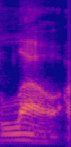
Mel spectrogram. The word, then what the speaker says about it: Lo: So, yeah, I get a lot of mispronunciations of it, but it's easy breezy, just Low. I'll go by Low, which is short for Lorenzo, which is my first name.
